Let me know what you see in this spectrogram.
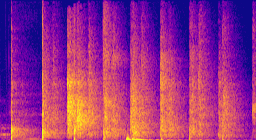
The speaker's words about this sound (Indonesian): oke tepuk tangan lu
